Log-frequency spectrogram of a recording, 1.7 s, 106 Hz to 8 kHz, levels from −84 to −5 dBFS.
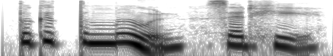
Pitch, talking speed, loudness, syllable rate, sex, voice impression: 245 Hz, 215 wpm, -17 LUFS, 4.4 syllables/s, female, very feminine, slightly young, slightly soft, slightly fluent, slightly cute, kind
